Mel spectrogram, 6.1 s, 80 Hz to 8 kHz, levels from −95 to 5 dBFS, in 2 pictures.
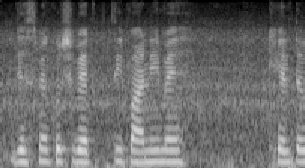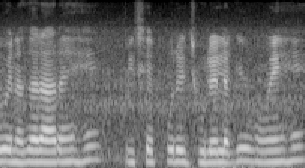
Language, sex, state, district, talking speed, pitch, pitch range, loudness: Hindi, female, Chhattisgarh, Sukma, 165 wpm, 195 Hz, 190-205 Hz, -17 LUFS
